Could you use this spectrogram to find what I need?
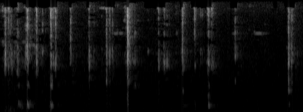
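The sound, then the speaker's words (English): Someone types a hidden entry on a computer keyboard: many faint, irregular key clicks in short bursts, separated by brief pauses. “Well, I cannot type today. There we go. I have to enter it twice, and it's hidden the whole time.”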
